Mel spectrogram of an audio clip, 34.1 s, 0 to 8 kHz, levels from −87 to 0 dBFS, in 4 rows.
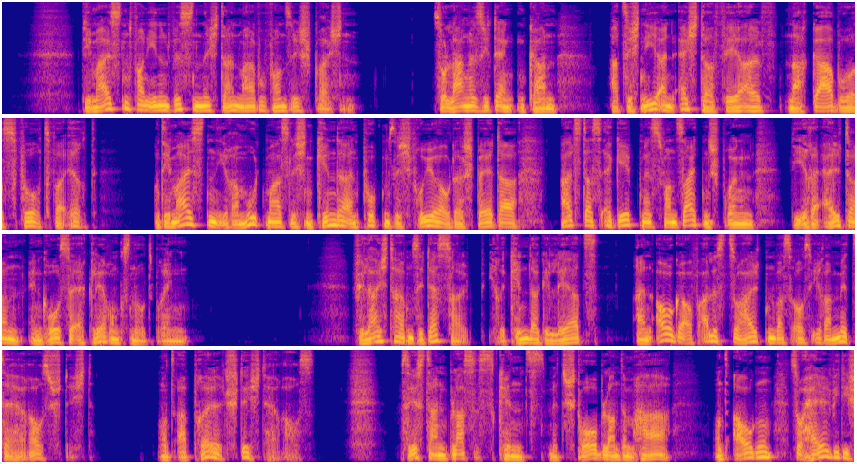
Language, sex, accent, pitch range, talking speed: German, male, German, 90-115 Hz, 150 wpm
